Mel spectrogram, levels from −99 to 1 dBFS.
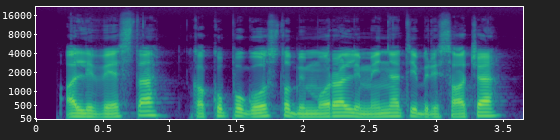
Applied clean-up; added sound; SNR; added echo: none; none; none; none.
